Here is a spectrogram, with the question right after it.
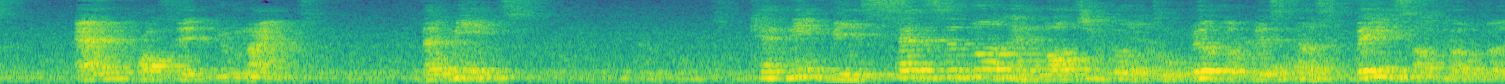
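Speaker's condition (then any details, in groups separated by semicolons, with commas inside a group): No condition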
